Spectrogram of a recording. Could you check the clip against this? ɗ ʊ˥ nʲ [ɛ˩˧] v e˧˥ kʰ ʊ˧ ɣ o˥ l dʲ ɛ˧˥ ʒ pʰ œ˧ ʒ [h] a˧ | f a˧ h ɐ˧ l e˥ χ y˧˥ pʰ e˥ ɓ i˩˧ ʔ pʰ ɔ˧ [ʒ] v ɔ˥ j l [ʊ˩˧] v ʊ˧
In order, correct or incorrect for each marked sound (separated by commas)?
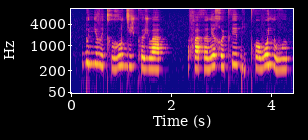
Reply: incorrect, incorrect, incorrect, correct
